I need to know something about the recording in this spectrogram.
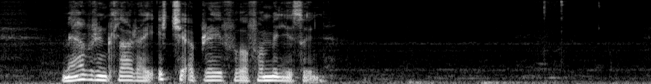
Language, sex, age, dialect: Faroese, female, 61+, Suðurstreymoy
